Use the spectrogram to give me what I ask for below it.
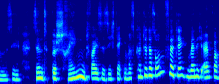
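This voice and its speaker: A somewhat breathy woman with lively intonation in a very clean recording with a silent background. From Germany, West Berlin. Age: 40s. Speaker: podcast host and business mentor. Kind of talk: podcast monologue.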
